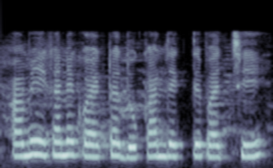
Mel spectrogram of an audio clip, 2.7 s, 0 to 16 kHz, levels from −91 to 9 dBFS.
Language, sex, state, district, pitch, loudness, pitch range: Bengali, female, West Bengal, Alipurduar, 265 Hz, -12 LUFS, 260-290 Hz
